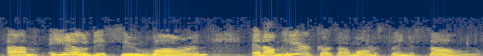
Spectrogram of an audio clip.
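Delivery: put-on slow, drawling Tennessee country girl, Southern accent; put-on hillbilly accent. Hildy poses as a Tennessee country girl, in a put-on Southern accent. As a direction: play the naive Southern hillbilly singer. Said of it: "I got the technique down pat".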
